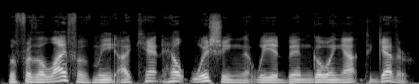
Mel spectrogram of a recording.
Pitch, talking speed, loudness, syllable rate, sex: 115 Hz, 245 wpm, -17 LUFS, 5.1 syllables/s, male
